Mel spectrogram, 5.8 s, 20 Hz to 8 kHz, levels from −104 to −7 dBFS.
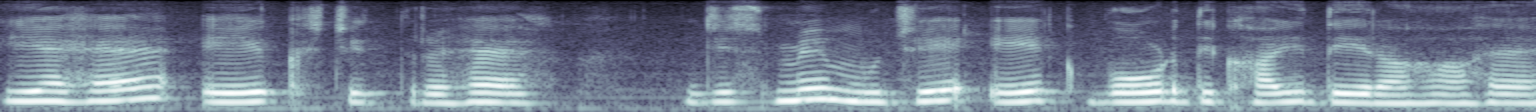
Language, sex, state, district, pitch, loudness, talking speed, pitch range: Hindi, female, Uttar Pradesh, Saharanpur, 210 Hz, -15 LUFS, 125 wpm, 195-225 Hz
